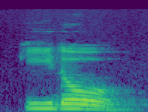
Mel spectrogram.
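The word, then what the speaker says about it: 軌道: này câu số 22 chữ Hán là chữ quỹ và chữ đạo đọc là Kido thì cái từ quỹ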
